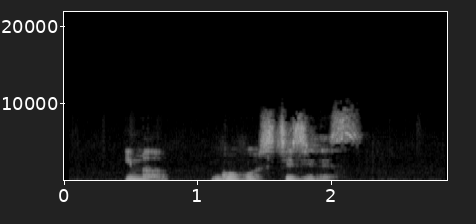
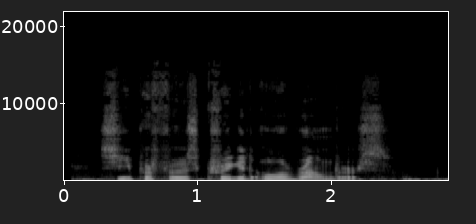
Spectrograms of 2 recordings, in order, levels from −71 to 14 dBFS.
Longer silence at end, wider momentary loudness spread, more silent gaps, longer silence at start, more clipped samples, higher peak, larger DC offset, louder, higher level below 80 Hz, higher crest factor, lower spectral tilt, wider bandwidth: first, 0.65 s vs 0 s; first, 16 LU vs 13 LU; neither; first, 0.45 s vs 0.05 s; neither; first, -6 dBFS vs -12 dBFS; neither; first, -21 LUFS vs -29 LUFS; second, -54 dBFS vs -46 dBFS; about the same, 20 dB vs 18 dB; second, -2.5 dB/octave vs -5.5 dB/octave; second, 11 kHz vs 16 kHz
